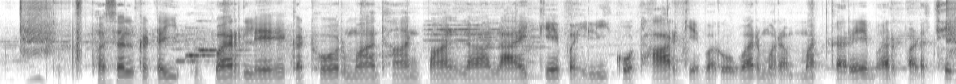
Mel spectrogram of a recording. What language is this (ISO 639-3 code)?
hne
